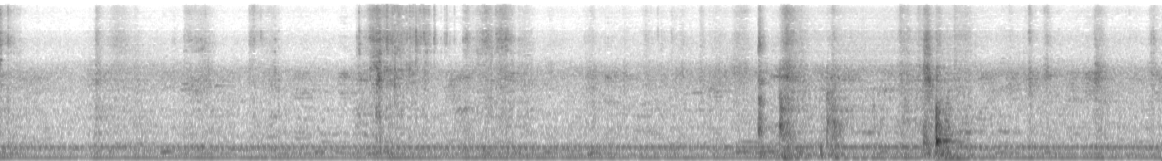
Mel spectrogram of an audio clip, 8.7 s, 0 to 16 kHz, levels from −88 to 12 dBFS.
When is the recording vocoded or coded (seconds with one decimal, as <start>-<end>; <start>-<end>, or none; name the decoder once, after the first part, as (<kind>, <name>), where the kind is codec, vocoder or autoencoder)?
0.6-1.2 (autoencoder, DAC-VAE); 5.8-7.3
